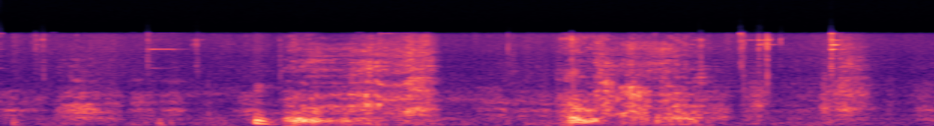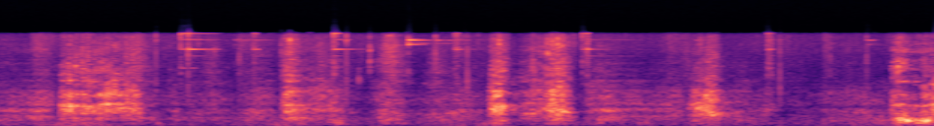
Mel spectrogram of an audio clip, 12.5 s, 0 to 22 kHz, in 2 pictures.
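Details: Rottweiler playing in the snow in Maryland on a Saturday afternoon, December 19, 2009; rough, throaty growling bursts come in irregular clusters, loudest near two and four seconds, with scuffling and panting between them.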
